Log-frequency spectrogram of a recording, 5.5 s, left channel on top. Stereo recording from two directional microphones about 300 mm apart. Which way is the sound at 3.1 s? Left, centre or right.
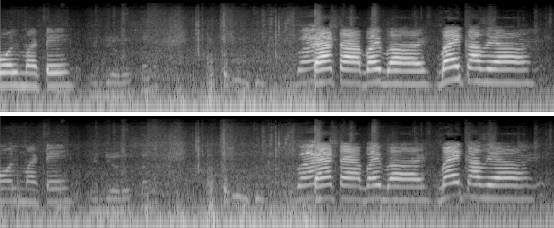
Centre.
